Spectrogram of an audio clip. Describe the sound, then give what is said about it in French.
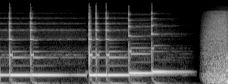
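Phone notification alerts: a series of bright electronic chimes in quick succession, loud and clear, with the last tones stepping higher, then a short burst of noise at the end. “3 notifications, 10 postes, 5 alertes.”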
